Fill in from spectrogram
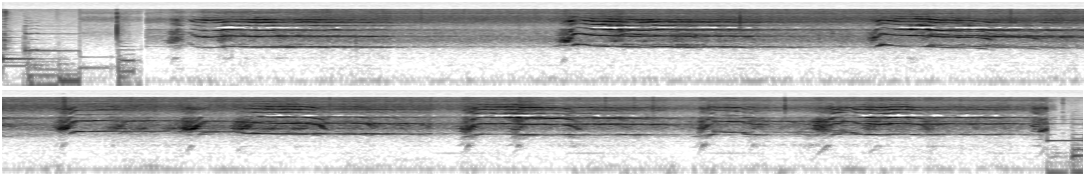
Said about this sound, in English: So, of course, I couldn't have a humpback whale episode without some wonderful whale song.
